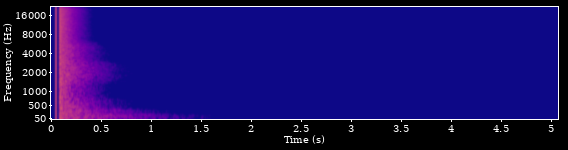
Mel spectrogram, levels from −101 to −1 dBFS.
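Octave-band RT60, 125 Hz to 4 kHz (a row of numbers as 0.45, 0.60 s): 1.9, 1.5, 0.95, 0.70, 0.80, 0.60 s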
